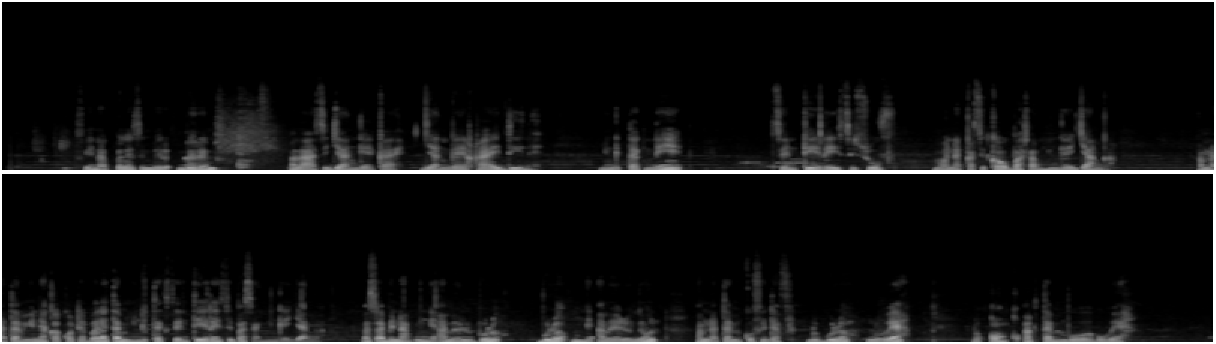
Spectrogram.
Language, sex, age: Wolof, female, 18-24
